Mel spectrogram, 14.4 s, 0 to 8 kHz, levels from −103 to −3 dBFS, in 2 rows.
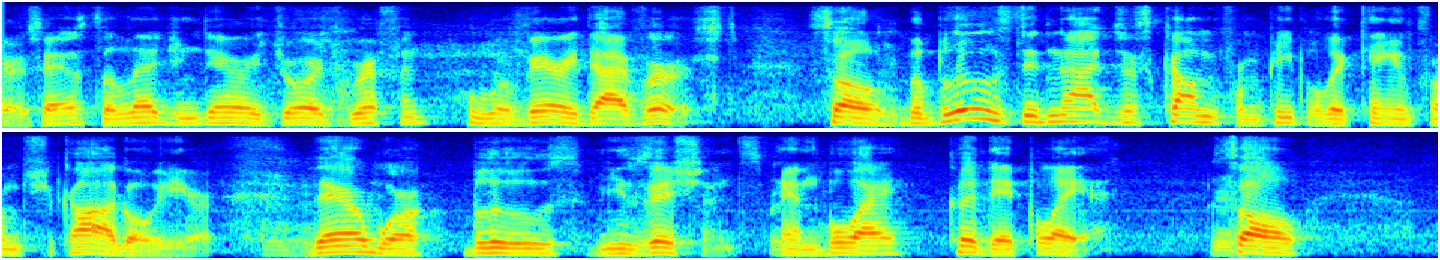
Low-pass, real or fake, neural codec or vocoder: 7.2 kHz; fake; codec, 44.1 kHz, 7.8 kbps, DAC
